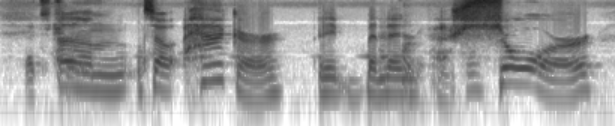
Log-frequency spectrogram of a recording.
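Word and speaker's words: Pschorr: Um, so hacker, but then shore. P S C H O R R. Sure. You don't pronounce the P, right?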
